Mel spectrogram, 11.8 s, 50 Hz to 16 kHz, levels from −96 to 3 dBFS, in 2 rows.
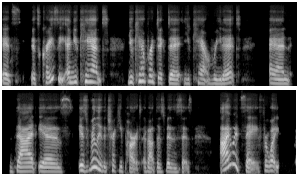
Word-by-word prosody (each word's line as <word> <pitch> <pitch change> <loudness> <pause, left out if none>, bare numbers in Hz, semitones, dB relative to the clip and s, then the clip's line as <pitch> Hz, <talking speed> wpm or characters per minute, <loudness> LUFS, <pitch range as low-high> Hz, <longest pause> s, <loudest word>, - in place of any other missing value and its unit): it's 265 +9 0 0.3
it's - - -3
crazy, 375 -7 +1
and 220 +1 +2
you 240 - -1
can't 255 +1 +4 0.5
you 230 0 -1
can't 275 +1 0
predict 210 -8 -1
it, 175 -2 +3
you 180 -1 -14
can't 185 -1 -2
read 170 0 -6
it, 195 +5 -1 0.6
and 175 -1 +1 0.4
that 185 -1 +4
is 175 -3 -1
is 225 -3 +1
really 335 -5 +2
the 185 - -8
tricky 190 -4 -8
part - - -1
about 185 0 -4
this 170 -2 -10
businesses. 160 -4 -6 0.6
I - - +10
would - - -1
say - - -2
for 215 -1 -8
what 215 +1 +1
you're 370 - -12
195 Hz, 160 wpm, -23 LUFS, 180-245 Hz, 0.6 s, I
